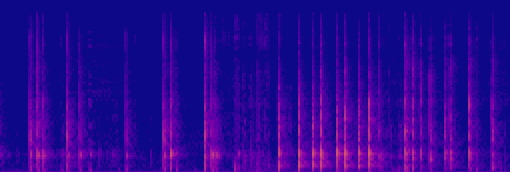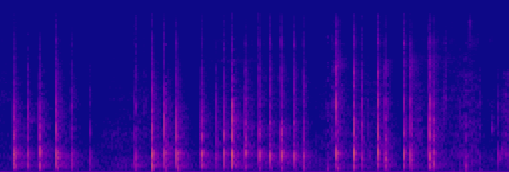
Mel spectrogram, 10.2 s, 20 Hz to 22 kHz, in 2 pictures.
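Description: Fingertips and nails tap fast on the front and side of a small, closed, hollow cardboard Samsung phone box. Dozens of quick, dry, hollow knocks come in rapid bursts with brief pauses between them. Each knock centers on a low-mid tone around 470 Hz and dies away almost at once.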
